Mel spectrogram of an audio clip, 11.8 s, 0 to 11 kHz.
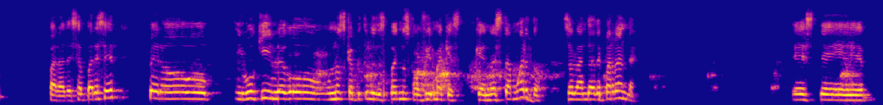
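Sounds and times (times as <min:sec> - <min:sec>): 
speech: 0:00.7 - 0:08.6, 0:10.6 - 0:11.7
dog barking: 0:03.6 - 0:11.6.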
